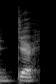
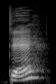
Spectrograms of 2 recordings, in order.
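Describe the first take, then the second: First: The d is said with almost no vowel. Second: The d is followed by a full vowel. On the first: The speaker calls it right. "we do just make the d sound" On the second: The speaker calls it wrong. "We don't make it de"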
